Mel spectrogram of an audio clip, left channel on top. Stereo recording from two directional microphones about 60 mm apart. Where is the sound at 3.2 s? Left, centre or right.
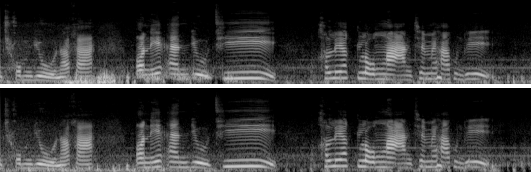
Right.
